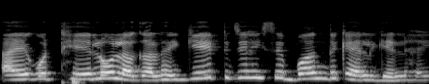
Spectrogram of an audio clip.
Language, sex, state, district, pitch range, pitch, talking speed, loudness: Bajjika, female, Bihar, Vaishali, 205-285 Hz, 245 Hz, 180 wpm, -16 LUFS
